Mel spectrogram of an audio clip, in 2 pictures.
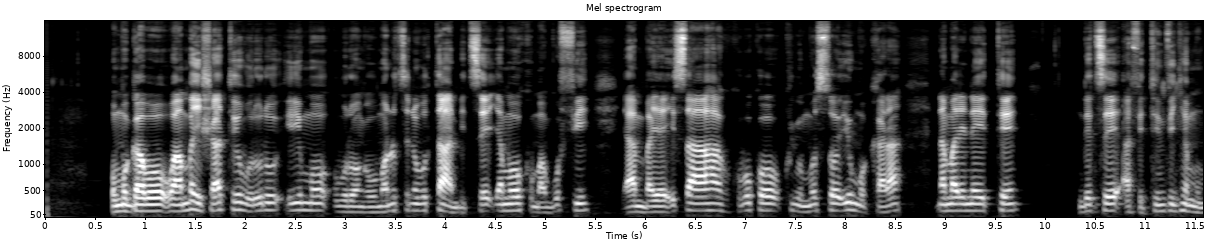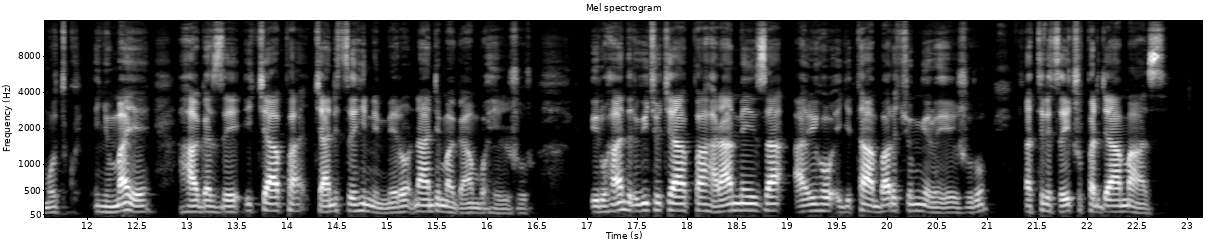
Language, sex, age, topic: Kinyarwanda, female, 50+, government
